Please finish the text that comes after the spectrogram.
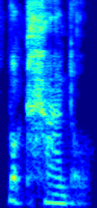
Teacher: I think I put an IL for the end of that, but it's really, they're just saying the L, and what vowel you hear before it is like a slurred vowel.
